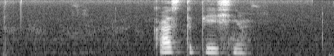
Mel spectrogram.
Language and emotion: Russian, neutral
